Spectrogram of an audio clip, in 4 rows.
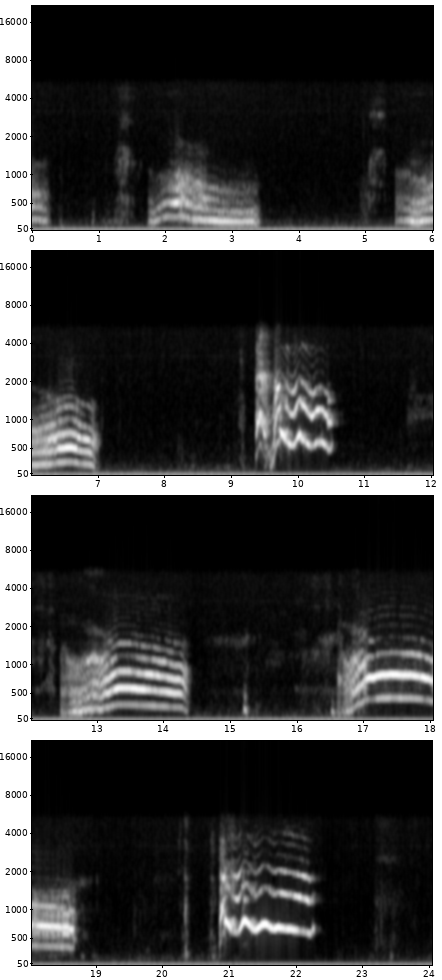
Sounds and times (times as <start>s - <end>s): Bark: 9.4s - 10.6s.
